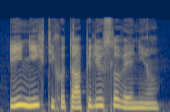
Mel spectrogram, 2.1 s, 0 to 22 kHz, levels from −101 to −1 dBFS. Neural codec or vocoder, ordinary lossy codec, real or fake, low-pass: none; none; real; 10.8 kHz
